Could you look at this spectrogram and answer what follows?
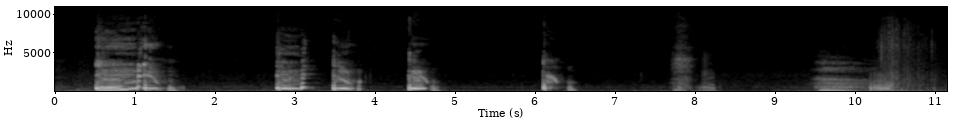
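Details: Repeated harsh, forceful cough bursts in a quiet room, some with a strained, whooping-like voiced catch; a severe cough.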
